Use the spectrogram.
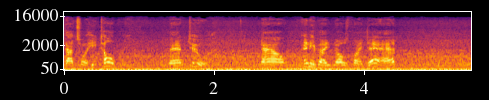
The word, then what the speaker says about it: Mantua: canyon now going through mantua now before everybody says oh man he don't even know how to say it i know how to say it it's man away but the story behind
